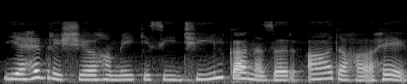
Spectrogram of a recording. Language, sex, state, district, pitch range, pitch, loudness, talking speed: Hindi, male, Punjab, Fazilka, 215-250 Hz, 220 Hz, -18 LUFS, 145 wpm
